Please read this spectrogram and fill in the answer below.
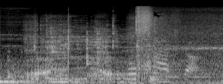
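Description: Compressed-air apple cannon firing: a short, sharp burst of air about one and a half seconds in, with people's voices around it.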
